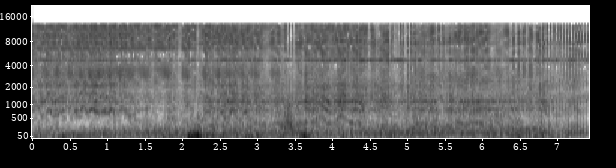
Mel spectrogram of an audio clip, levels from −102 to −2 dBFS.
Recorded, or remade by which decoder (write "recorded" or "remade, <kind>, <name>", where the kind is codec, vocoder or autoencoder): recorded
